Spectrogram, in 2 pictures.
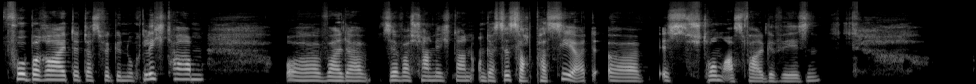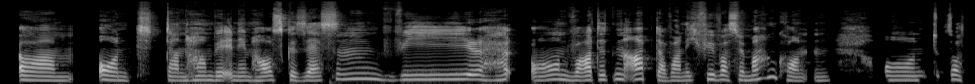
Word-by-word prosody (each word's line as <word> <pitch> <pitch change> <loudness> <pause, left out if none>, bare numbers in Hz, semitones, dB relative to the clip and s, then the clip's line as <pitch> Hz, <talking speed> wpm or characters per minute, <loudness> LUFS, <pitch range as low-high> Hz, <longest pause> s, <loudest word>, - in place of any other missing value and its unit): vorbereitet, 215 -5 +2
dass 195 -2 0
wir 200 - -5
genug 180 -2 -11
Licht 245 +1 0
haben, 235 -1 -2 0.9
äh, - - -4
weil 180 -1 -3
da 170 -2 -4
sehr 195 0 -1
wahrscheinlich 185 -1 -2
dann 180 -1 -5
und 185 - -10
das 175 +3 +3
ist 210 -3 +6
auch 160 -2 -1
passiert, 175 +2 +1
äh 165 -2 -4 0.2
es 175 - +1
ist - - +4
Stromausfall 185 -6 0
gewesen. 150 +4 -5 1.7
Ähm, 190 -3 +1 0.3
und 195 -3 +3
dann 185 0 -1
haben 200 0 -2
wir 195 - +2
in - - +1
dem 185 -2 -4
Haus 190 +2 +5
gesessen 235 +7 +2 0.2
wie 225 +2 +1
äh, 210 -2 +1 0.2
und 200 +2 -4
warteten 210 +5 0
ab. 245 +2 +5
Da 185 -3 -2
war 180 - -1
nicht 190 +1 -2
viel, 235 -3 -1
was 215 -3 +5
wir 205 - -2
machen 240 - -2
konnten. 180 - -7 0.5
Und 200 -1 -6 0.2
so 225 +2 -4
195 Hz, 140 wpm, -24 LUFS, 180-220 Hz, 1.7 s, ist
